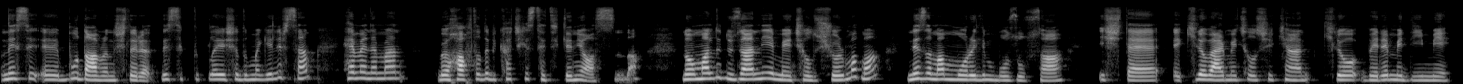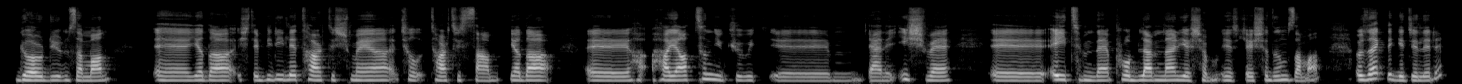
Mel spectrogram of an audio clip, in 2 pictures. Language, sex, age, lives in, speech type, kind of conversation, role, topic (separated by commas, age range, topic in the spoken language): Turkish, female, 25-29, Poland, conversation, advice, user, Sağlıksız bir başa çıkma yöntemi olarak aşırı yeme veya alkol kullanımı yaşadığınızı düşünüyor musunuz?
